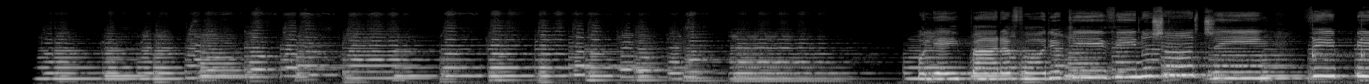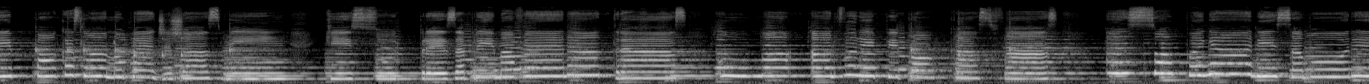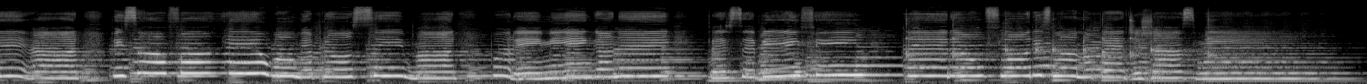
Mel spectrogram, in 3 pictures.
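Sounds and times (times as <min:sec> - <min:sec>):
Portuguese song with words and music: 0:00.4 - 0:41.0.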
